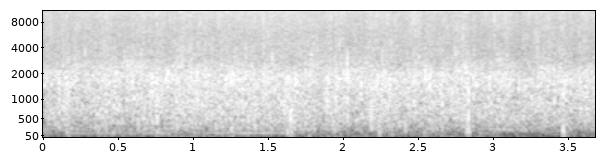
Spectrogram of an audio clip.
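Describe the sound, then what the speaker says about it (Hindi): Studio audience applause on the Kaun Banega Crorepati game show set, dense and loud, sustained evenly throughout without a break. "तालियों के साथ हम आपका अभिनंदन करते हैं।"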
